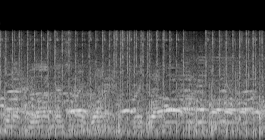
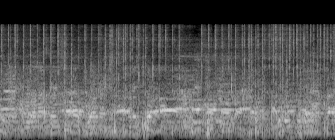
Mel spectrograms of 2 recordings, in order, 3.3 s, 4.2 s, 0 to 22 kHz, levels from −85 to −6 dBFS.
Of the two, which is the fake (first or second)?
second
